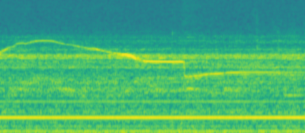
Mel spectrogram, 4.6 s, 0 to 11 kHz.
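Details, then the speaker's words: Viking Model 54-51 radio during full alignment, fed a signal generator around 10,000 microvolts at 455 kHz: a whistle sliding high to middle pitch over a steady lower tone while tuning, heterodyne from another station producing 455 in the IF output. "you can hear the heterodyning though the tone going up and down as I tuned that's because there's another station producing another 455 in the eye out"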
